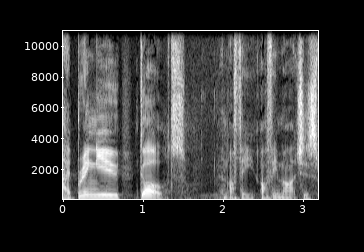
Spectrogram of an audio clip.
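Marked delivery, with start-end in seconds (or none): 0.0-1.5 very solemn, slow and loud. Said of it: "delivers his line very solemnly".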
